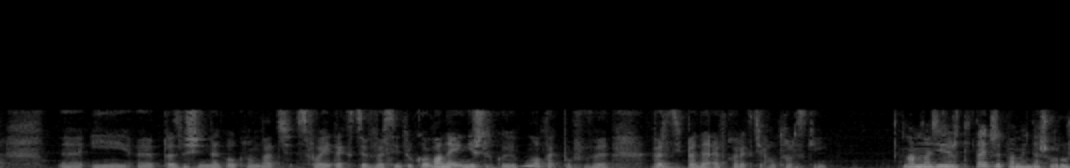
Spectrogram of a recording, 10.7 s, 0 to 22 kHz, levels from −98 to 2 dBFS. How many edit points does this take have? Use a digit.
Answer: 4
